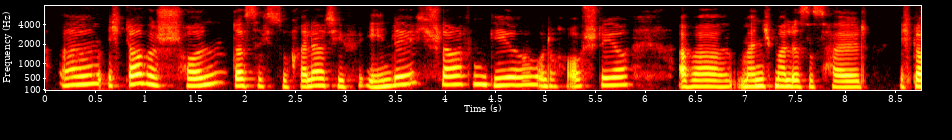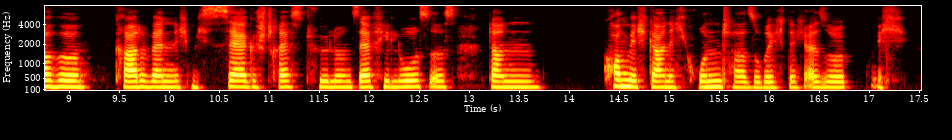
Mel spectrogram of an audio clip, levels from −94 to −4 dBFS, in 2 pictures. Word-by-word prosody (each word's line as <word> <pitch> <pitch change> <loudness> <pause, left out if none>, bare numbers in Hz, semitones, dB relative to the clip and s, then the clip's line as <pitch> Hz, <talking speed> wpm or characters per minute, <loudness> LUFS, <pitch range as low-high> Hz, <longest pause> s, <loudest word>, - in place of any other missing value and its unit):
Äh, 285 +4 +1
ich 250 -1 -6
glaube 295 -2 +4
schon, 270 +4 0
dass 240 0 +2
ich 230 0 -7
so 210 - -7
relativ 220 +1 -1
ähnlich 250 - 0
schlafen 290 0 0
gehe 265 0 +2
und 270 -5 -2
auch 220 0 -14
aufstehe, 265 +3 -1 0.5
aber 215 0 +1
manchmal 220 +1 +2
ist 215 0 -1
es 210 0 -5
halt 200 0 +1 0.3
ich 220 - -9
glaube, 205 -2 +4 0.2
gerade 200 0 +3
wenn 195 0 +2
ich 200 +1 -8
mich 190 -1 -7
sehr 205 -1 +3
gestresst 200 0 -4
fühle 200 0 -2
und 200 0 -3
sehr 200 0 +4
viel 205 0 -4
los 205 +1 0
ist, 200 0 -3 0.3
dann 195 -1 -1 0.6
komme 225 -2 +5
ich 205 +1 -6
gar 200 -1 +3
nicht 195 0 -7
runter, 200 -2 0
so 185 -1 -5
richtig. 185 0 -5
Also, 190 0 -1 0.3
ich 195 -5 -13
210 Hz, 145 wpm, -24 LUFS, 200-245 Hz, 0.6 s, komme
